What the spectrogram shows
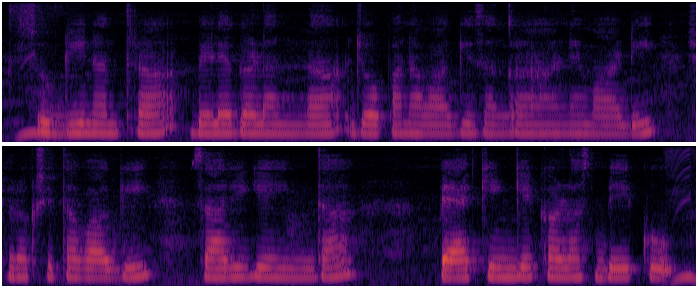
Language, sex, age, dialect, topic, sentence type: Kannada, male, 36-40, Mysore Kannada, agriculture, statement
